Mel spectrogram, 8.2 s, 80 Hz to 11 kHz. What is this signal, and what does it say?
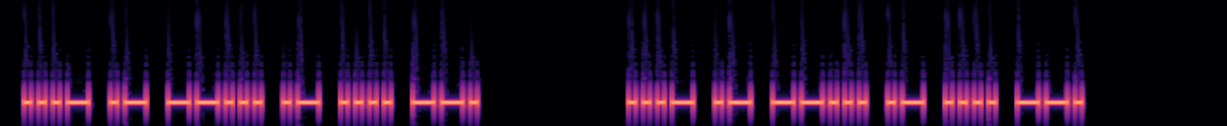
Morse code, heard as a keyed tone, about 25 wpm, 700 Hz. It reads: VA7AHG VA7AHG
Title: DXCC-100 Call Signs - 6 Characters - Repeated 2x - 25wpm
